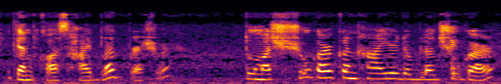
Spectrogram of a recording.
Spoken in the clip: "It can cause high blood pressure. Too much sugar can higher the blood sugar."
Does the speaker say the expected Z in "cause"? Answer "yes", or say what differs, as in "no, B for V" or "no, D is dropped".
no, S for Z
